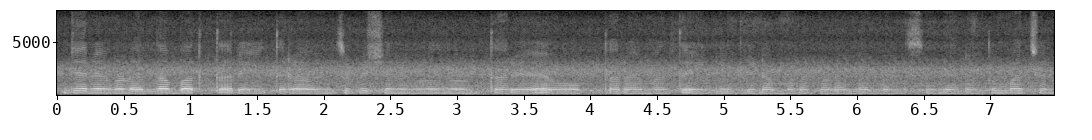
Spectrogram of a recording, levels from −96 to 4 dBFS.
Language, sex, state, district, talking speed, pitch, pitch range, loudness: Kannada, female, Karnataka, Chamarajanagar, 130 wpm, 190 Hz, 185-200 Hz, -17 LUFS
